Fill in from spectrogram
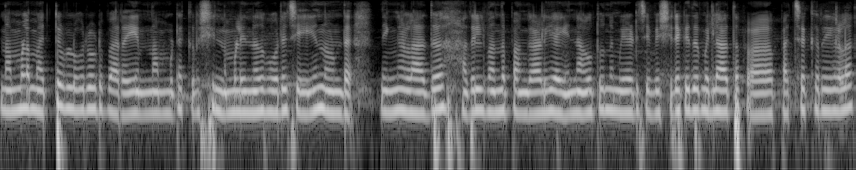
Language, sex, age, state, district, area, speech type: Malayalam, female, 30-45, Kerala, Kottayam, urban, spontaneous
